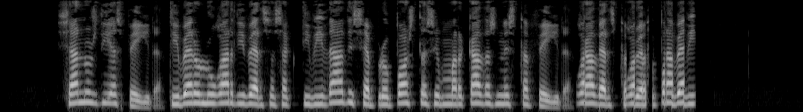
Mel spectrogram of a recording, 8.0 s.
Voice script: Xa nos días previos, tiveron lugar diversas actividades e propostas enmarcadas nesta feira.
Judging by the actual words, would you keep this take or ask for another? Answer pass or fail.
fail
